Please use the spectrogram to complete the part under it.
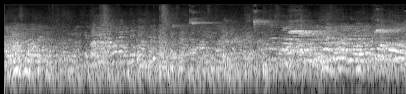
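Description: Young players shout and chatter in a large echoing hall.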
